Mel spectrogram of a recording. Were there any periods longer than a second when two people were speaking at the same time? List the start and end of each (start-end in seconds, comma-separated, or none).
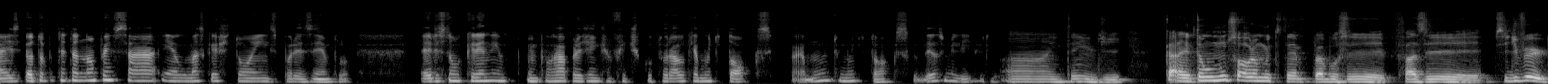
none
